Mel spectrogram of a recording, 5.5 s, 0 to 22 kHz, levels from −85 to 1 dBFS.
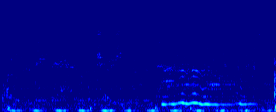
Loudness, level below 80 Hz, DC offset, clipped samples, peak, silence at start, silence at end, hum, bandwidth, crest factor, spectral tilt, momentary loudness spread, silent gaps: -62 LUFS; -64 dBFS; under 0.1%; under 0.1%; -36 dBFS; 0.05 s; 0 s; none; 14 kHz; 22 dB; -6 dB/octave; 12 LU; none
